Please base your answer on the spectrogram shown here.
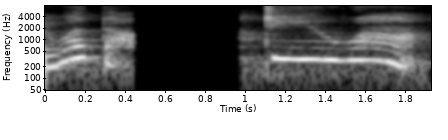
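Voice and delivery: high, slow mock demand without volume; mom's angry confrontation. Mom confronting her after grabbing the phone, mock angry. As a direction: imitate mom demanding it right in your face. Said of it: "Okay, in my face".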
